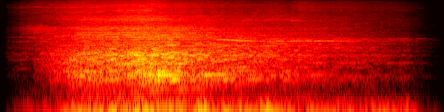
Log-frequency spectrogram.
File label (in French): souffle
